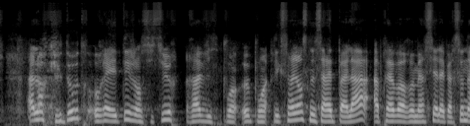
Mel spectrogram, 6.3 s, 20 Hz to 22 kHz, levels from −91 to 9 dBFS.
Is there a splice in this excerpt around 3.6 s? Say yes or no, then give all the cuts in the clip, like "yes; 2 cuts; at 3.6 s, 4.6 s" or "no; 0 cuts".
yes; 1 cut; at 3.6 s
